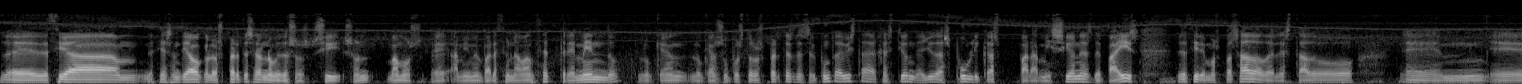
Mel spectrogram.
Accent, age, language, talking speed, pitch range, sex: Spanish, 30-49, Spanish, 200 wpm, 95-120 Hz, male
